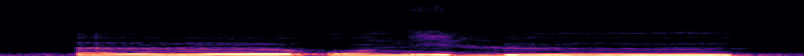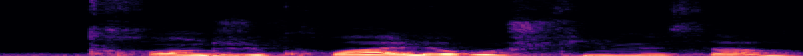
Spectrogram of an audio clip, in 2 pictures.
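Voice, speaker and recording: A woman is speaking. Her pitch is medium. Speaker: vlogger. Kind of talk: vlog monologue. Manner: slow; hesitant, many fillers.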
